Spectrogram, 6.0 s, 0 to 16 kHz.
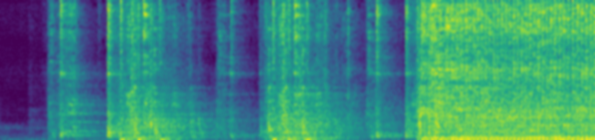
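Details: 1979 Chrysler Sno-Runner rebuilt with a 7.5 hp 212cc engine, pull-started on choke with brakes on: a few pulls with short sputters, then it catches and settles into a steady, even single-cylinder idle; normal cold start, sounds healthy.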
